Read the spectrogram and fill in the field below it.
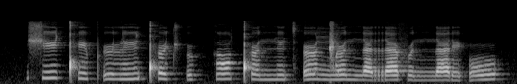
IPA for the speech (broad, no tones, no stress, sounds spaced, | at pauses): ʃ e ǃʰ e pʼ ø l ẽ ǃʰ œ t͡ʃʼ ɵ kː ɑ̃ ǃʰ œ nː ẽ t͡sʼ œ ŋ͡ǁ œ nː æ r æ f œ nː æ ɾ e ʔ o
